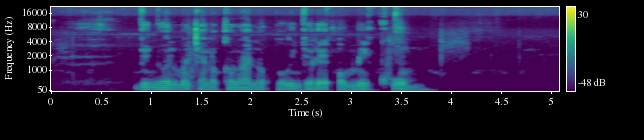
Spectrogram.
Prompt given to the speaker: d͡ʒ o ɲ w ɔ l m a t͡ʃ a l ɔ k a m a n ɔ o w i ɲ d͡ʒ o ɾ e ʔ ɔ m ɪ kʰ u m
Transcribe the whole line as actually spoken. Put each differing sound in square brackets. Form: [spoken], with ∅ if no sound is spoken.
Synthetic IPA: d͡ʒ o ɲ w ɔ l m a t͡ʃ a l ɔ k a m a n ɔ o w i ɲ d͡ʒ o ɾ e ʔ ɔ m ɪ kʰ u m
